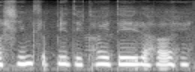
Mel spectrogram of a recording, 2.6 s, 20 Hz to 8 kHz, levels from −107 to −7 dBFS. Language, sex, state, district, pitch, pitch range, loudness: Hindi, female, Arunachal Pradesh, Longding, 245 Hz, 235-255 Hz, -12 LUFS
